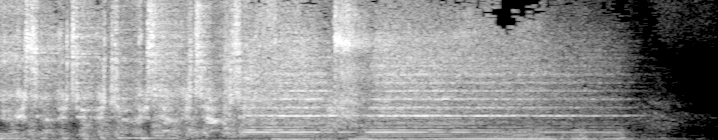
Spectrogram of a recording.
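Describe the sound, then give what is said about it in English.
A loud train horn gives one long, sustained toot with a rich, brassy chord. It follows a short burst of busy noise, holds steady for about two seconds, then fades out. “All right, time for the riff train.”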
